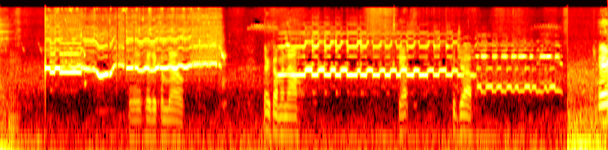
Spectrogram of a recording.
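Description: Tin whistle playing a short tune: a wavering high note, then a fast trill between two notes, then a lower wavering note near the end.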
